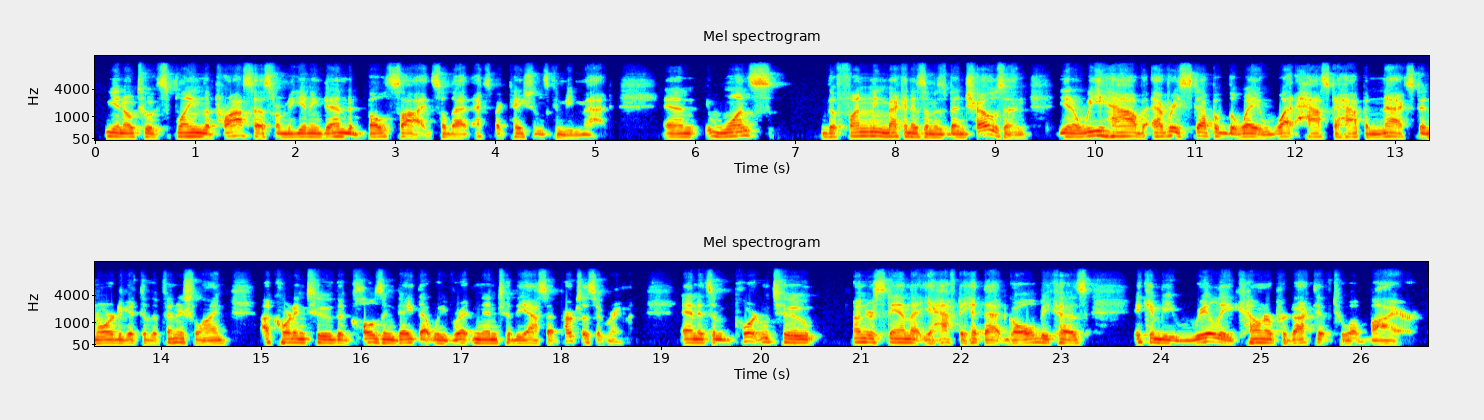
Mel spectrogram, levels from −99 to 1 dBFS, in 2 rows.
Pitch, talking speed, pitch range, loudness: 110 Hz, 185 wpm, 105-120 Hz, -19 LUFS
